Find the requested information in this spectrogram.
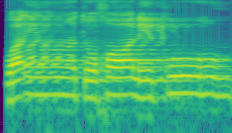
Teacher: نون ساکن کے بعد تا ہے، حروف اخفا ہے، غنہ کریں گے، آواز ناک میں چھپائیں گے ، خا کو موٹا کرنا ہے، الف سے پہلے زبر ہے، · ہے، الف سے پہلے زبر ہے، الف کے برابر کھینچنا ہے، طا کو موٹا کرنا ہے، واو ساکن سے پہلے پیش ہے، حروف مدہ واو ہے، الف کے برابر کھینچنا ہے ، خا کو موٹا کرنا ہے، الف سے پہلے زبر ہے،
